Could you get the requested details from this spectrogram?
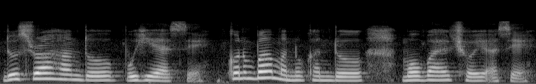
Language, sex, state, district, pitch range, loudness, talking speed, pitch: Nagamese, female, Nagaland, Dimapur, 180-230 Hz, -17 LUFS, 80 wpm, 195 Hz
